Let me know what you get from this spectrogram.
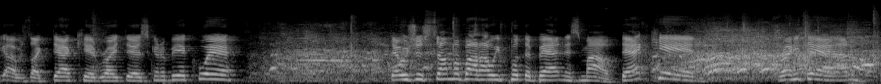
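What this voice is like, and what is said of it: Put-on Brooklyn accent. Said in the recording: “I do that joke in a Brooklyn accent”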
